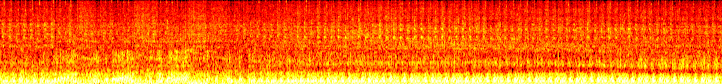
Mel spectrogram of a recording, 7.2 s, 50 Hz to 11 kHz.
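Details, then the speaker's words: 2003 Harley-Davidson Road King with gear-drive cams, timing cover inspected after service work: steady lumpy V-twin idle with a faint, even whine on top; normal gear-drive whine, nothing wrong. "so I don't know if you caught it or not but that little wine you hear that is the Gear Drive"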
